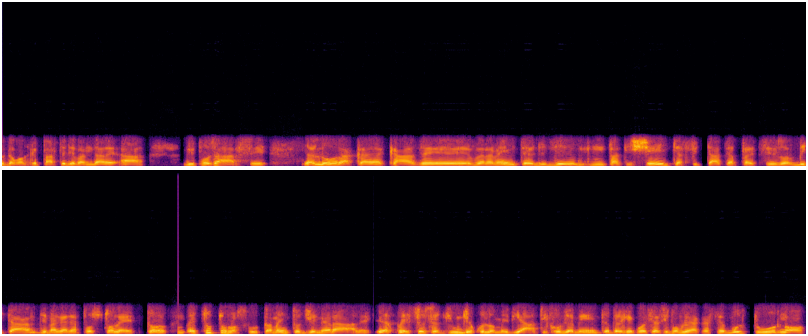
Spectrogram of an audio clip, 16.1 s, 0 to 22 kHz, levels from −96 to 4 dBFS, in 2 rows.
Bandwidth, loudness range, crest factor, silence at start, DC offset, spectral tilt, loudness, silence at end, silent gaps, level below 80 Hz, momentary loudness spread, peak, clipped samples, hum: 4.2 kHz; 2 LU; 14 dB; 0 s; under 0.1%; -9 dB/octave; -17 LUFS; 0.05 s; none; -64 dBFS; 6 LU; -2 dBFS; under 0.1%; none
